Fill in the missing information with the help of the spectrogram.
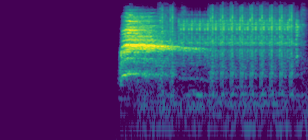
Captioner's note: terrifying eagle screech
